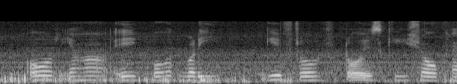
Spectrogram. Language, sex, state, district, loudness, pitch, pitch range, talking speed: Hindi, female, Haryana, Jhajjar, -18 LUFS, 190 Hz, 185-195 Hz, 155 wpm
